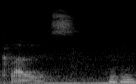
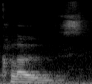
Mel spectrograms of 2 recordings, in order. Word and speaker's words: clothes: than Clovis so close it's more difficult to put your tongue between your teeth and make the sound of clothes and also make it voiced from the throat so just imagine a V their clothes and they better be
